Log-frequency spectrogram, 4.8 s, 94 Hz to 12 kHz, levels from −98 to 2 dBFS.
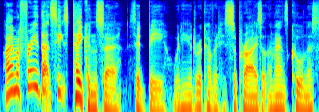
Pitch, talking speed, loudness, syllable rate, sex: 115 Hz, 240 wpm, -21 LUFS, 5.9 syllables/s, male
